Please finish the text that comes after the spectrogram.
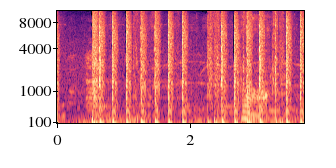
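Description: Rapid bursts of gunfire in GTA Underground, a Liberty City mod, crack out in a loud, close, evenly spaced volley of about twenty shots, with a brief pause before the firing resumes.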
